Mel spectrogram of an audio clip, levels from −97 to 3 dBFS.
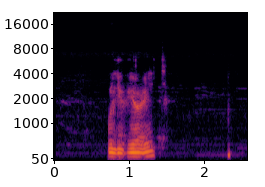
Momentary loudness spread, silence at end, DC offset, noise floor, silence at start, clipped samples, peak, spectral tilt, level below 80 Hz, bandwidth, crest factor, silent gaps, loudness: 19 LU; 0.25 s; under 0.1%; -73 dBFS; 0.7 s; under 0.1%; -18 dBFS; -7.5 dB/octave; -72 dBFS; 6.8 kHz; 18 dB; none; -33 LUFS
